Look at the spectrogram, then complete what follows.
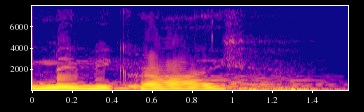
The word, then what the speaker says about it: mimicry: The incident was a mimicry of legit incident with Hart and mimicry. What did I say? Mimicry? Mimicry. That's how you say it. Not mimicry. Mimicry.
